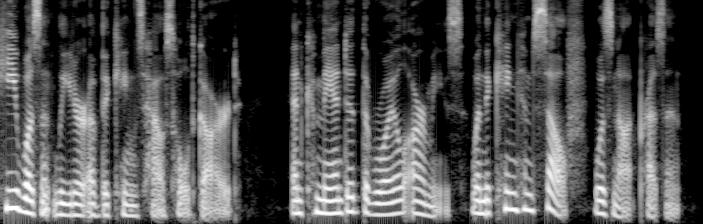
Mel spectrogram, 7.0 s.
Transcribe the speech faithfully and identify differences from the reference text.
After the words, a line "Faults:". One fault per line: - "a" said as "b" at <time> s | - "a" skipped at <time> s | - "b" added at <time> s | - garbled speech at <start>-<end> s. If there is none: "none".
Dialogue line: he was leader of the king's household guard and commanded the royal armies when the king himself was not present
he wasn't leader of the king's household guard and commanded the royal armies when the king himself was not present
Faults:
- "was" said as "wasn't" at 0.2 s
